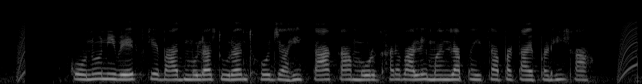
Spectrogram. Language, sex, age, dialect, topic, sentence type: Chhattisgarhi, female, 18-24, Central, banking, question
